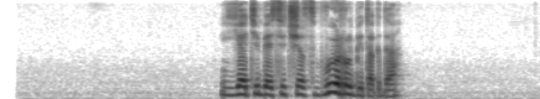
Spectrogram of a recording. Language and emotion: Russian, angry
